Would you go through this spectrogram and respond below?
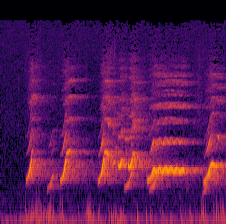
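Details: Chimpanzee in the jungle giving overlapping tonal cries, each starting with an upward sweep. One long, wavering held note stands out near the end.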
